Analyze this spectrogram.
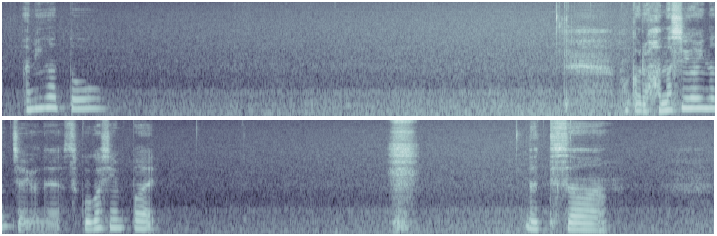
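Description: A young woman speaks softly and close by in short bursts.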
